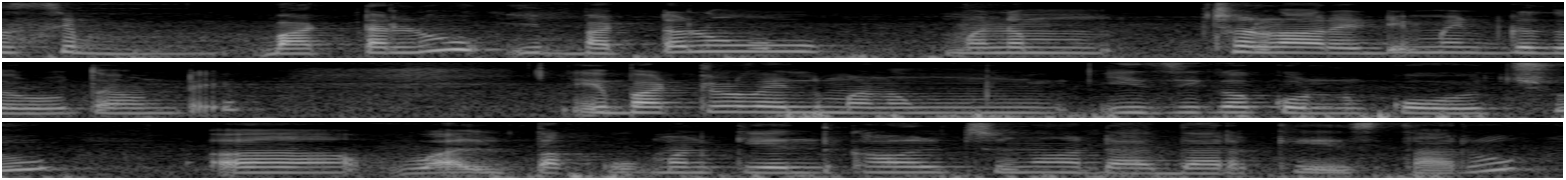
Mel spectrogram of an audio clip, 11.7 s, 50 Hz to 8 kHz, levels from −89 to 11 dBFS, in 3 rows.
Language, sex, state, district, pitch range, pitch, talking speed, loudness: Telugu, female, Andhra Pradesh, Guntur, 230-265 Hz, 255 Hz, 130 wpm, -34 LUFS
